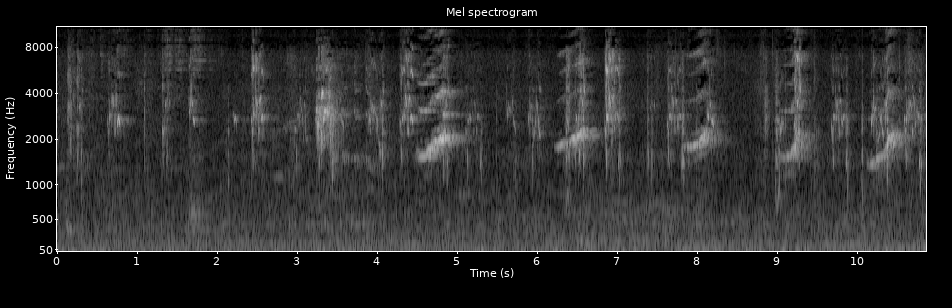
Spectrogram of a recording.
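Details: Budgies warbling with repeated short rising whistles and scratchy chirps at an even pace, at a moderate level over light hiss.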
